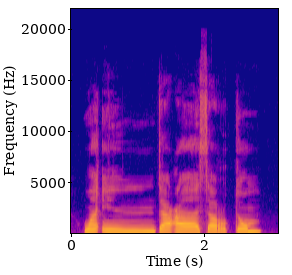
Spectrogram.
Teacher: تا حروف الاخفاء میں سے ہے تو ہم یہ حکم کو غنہ کے ساتھ ادا کریں گے۔ وَإِن تعاثرتم کلمت تعاثرتم میں حرف الراء کو موٹی آواز میں پڑھیں گے۔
